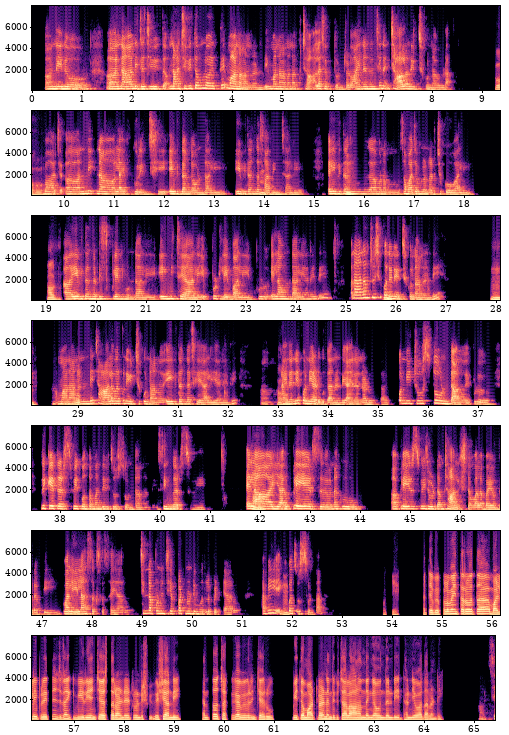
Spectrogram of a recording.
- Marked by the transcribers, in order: in English: "లైఫ్"; lip smack; other background noise; in English: "క్రికెటర్స్‌వి"; in English: "సింగర్స్‌వి"; lip trill; in English: "ప్లేయర్స్?"; in English: "ప్లేయర్స్‌వి"; in English: "బయోగ్రఫీ"; in English: "సక్సెస్"
- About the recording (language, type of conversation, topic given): Telugu, podcast, విఫలమైన తర్వాత మళ్లీ ప్రయత్నించేందుకు మీరు ఏమి చేస్తారు?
